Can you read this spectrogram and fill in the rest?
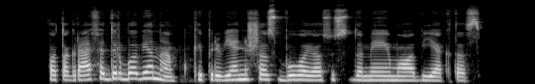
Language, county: Lithuanian, Kaunas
